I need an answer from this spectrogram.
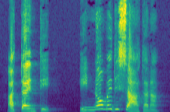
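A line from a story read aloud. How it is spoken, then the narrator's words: Solemn shout. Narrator (Italian): gridò con aria solenne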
